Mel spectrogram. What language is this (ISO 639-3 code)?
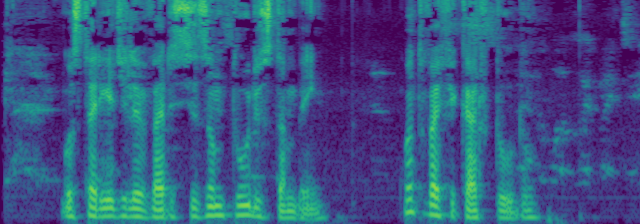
por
